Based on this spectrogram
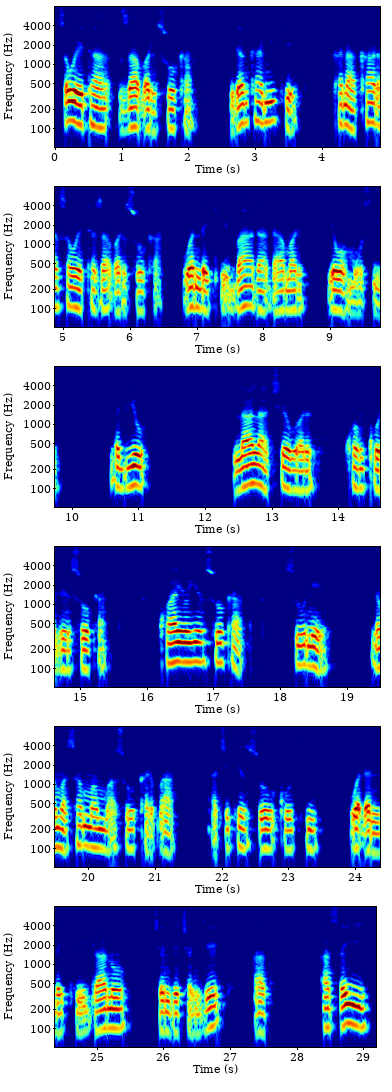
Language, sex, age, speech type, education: Hausa, male, 30-45, spontaneous, tertiary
